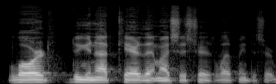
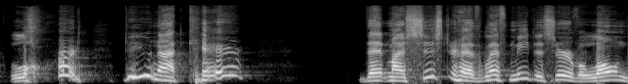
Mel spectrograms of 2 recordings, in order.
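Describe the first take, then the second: First: It is said in a calm, plain way. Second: It is said in an exasperated way.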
